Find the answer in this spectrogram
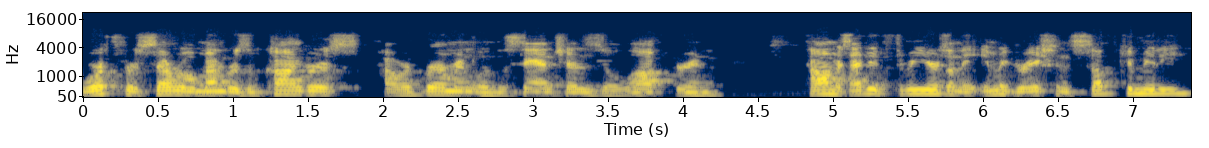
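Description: A man with a fairly high voice talks fairly quickly, his pitch varying in an ordinary way. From West Virginia, US (born in Colombia). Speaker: executive director of an environmental nonprofit. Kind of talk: interview conversation. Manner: animated.

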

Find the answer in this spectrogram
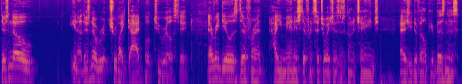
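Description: A man with an American accent talks at a fairly quick pace and medium pitch. His tone is dark and mellow, and the room echo is audible. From US South. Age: 30s. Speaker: real estate investor. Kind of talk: interview. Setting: live stream.

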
